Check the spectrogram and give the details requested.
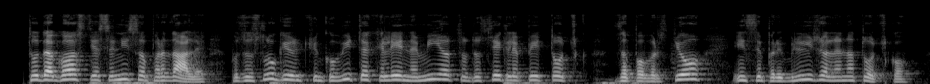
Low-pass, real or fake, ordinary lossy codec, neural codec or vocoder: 10.8 kHz; real; none; none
